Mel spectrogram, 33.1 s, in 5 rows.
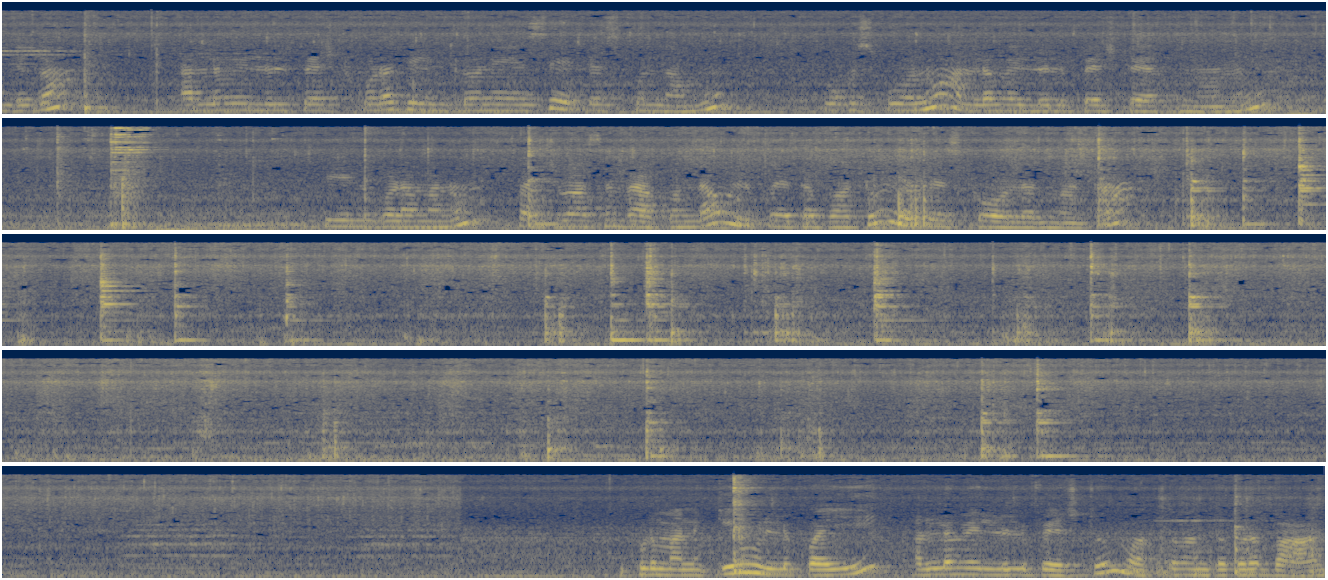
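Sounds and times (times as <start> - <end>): onions sizzling in hot oil: 0.0 - 33.0
spatula scraping a pan: 12.0 - 24.2.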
